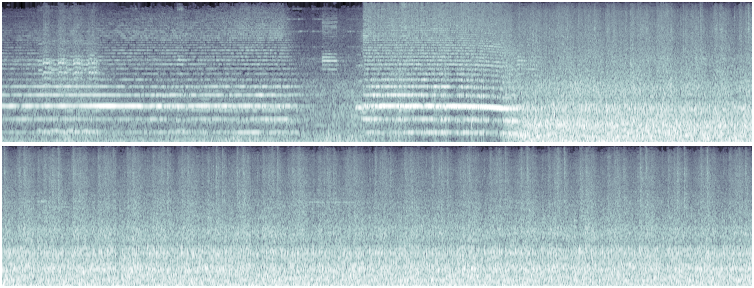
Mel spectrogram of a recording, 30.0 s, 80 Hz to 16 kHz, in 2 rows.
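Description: Multi-tone horn of a WAP-7 electric locomotive sounding two long, loud blasts, the second dipping slightly in pitch as it ends. From about ten seconds in, the passing passenger train takes over: a loud steady rumble with a rhythmic clatter of wheels over rail joints.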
